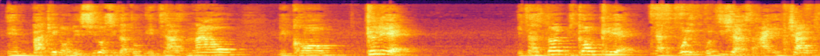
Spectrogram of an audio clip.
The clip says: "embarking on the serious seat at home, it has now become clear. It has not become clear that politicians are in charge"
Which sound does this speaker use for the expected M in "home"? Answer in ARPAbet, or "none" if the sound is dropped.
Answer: none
